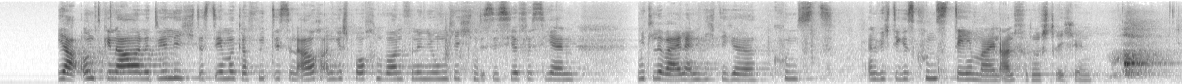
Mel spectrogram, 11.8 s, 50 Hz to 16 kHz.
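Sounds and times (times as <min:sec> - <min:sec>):
speech: 0:00.6 - 0:11.5
person sneezing: 0:11.1 - 0:11.8.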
